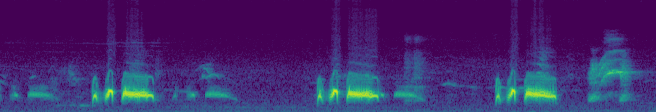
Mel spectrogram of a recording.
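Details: Spotted dove kept as a lure bird, cooing in a rousing style: three phrases, each two short clipped notes then a long, mellow, low coo, with soft trailing coos between. Quiet background.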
